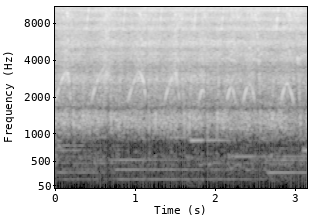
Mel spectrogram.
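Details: Dental drill with water spray sectioning an infected wisdom tooth (left third molar) for extraction, patient with a week of trouble, nitrous oxide offered: steady high-pitched whine with faint background music.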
